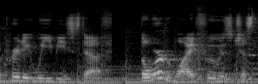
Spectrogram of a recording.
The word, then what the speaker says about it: waifu: Wiebe stuff the word wife who is just the Japanese pronunciation of the English word wife and the meaning can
